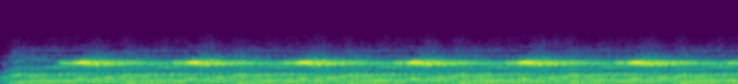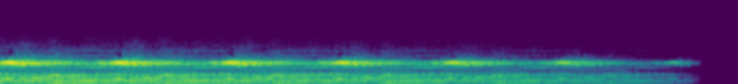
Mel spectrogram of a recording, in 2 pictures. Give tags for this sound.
alarm beeping beware emergency fast future futuristic game high horn spaceship system tech technology tempo video

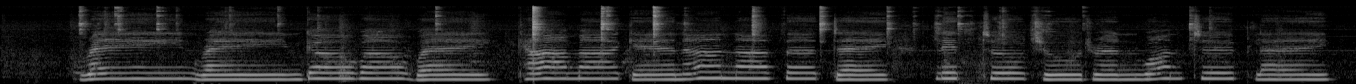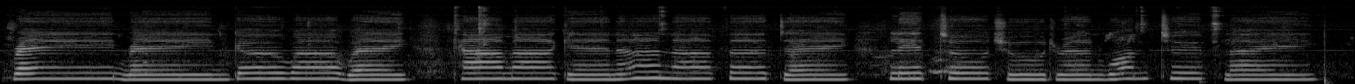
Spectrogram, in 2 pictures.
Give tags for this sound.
rain ryhme singing

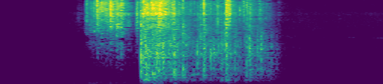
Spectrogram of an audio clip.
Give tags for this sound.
multiple-objects metal fall impact clatter metallic

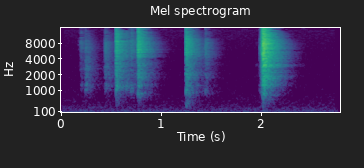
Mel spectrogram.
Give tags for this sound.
slide 9mm ambient reload gun fx weapon pistol surround sound

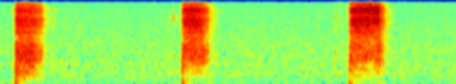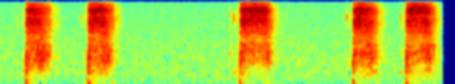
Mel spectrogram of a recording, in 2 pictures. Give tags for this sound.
air spray

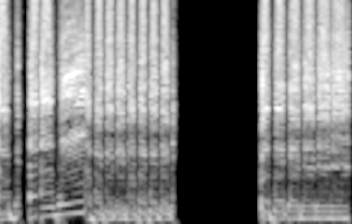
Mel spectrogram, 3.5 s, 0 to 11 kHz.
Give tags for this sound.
synth samples loop melody chords digital synthesizer video awesome music sounds game drums drum hit loops sample 8-bit

